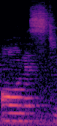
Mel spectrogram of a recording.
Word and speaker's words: honest: to r and r, here the letter H is silent, where we are pronouncing it with the vowel sound as o. An honest man.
